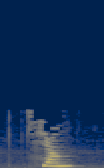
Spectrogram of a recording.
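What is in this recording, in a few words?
"香", Mandarin Chinese; chinese flashcards; hsk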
